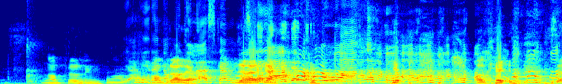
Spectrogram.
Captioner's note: laugh together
